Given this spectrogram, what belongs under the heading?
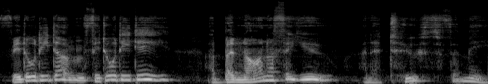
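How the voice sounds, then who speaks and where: A man whispers at a moderate pace in a put-on character voice. His delivery is sing-song. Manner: whispering, singsong.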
